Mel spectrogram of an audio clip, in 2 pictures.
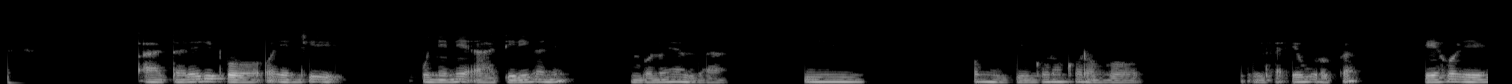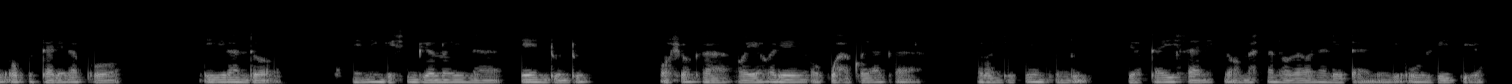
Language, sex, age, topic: Oshiwambo, male, 25-35, agriculture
